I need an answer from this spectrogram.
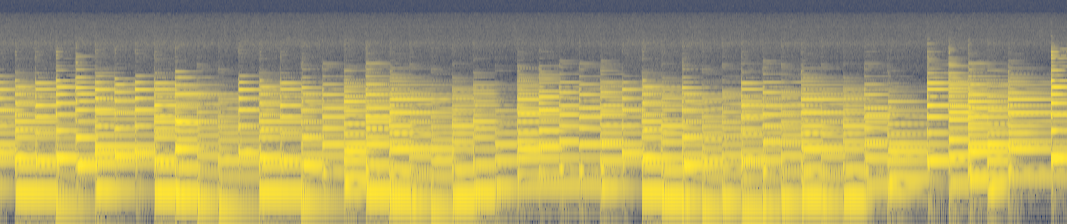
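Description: Background piano music: a steady flow of struck notes in a gentle melody over a lower bass line.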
